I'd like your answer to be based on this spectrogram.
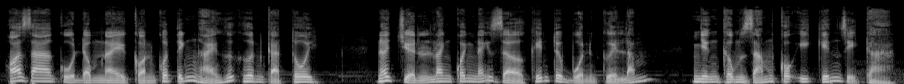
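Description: A man narrating a first-person audiobook story in a lively way. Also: medium pitch, normal speed, dry recording.

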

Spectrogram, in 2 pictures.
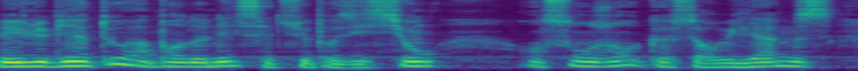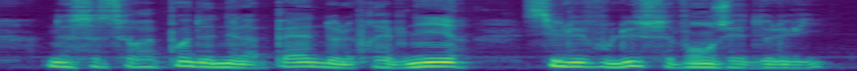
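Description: A man reading a novel aloud as narrator at a steady, measured pace. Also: medium pitch. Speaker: audiobook narrator. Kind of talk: scripted narration.

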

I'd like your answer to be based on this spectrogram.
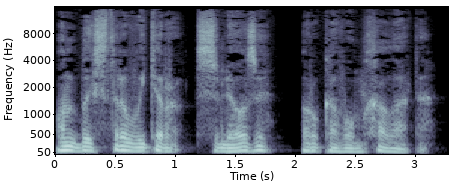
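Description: A man reading an audiobook as the narrator, with an expressive storytelling delivery. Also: low-pitched, unhurried, husky, no echo, studio quality.

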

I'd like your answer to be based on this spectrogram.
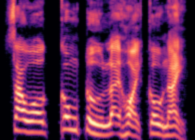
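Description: A man voicing a timid old male servant who guards a gate, speaking slowly and hesitantly with a quavering voice. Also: high-pitched, lively intonation, dry recording, clean studio sound. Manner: slow, quavering, hesitant with fillers.

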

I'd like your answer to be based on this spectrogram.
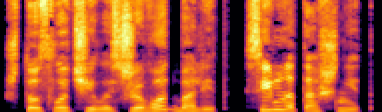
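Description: A woman voicing a caring mother of a schoolgirl, gentle and soothing, in a storybook reading. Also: on the high side, animated, normal speed, no room sound, studio quality, lightly acted. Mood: worried.

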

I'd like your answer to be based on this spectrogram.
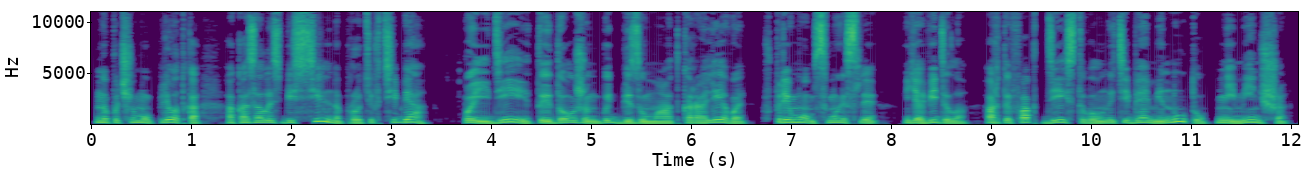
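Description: A woman reading a lively, teasing young woman in an audiobook, quick and emotional in her lines. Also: fairly low pitch, no room sound, clean studio sound, lightly acted. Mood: curious.

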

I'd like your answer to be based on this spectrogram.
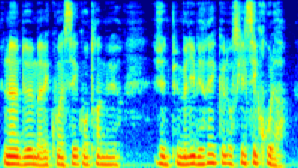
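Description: A man's voice: mid-range voice, steady tone, a little fast, mellow, husky, voice pushed up, close to an everyday voice. A man reading aloud and voicing a distraught young nun, broken and ashamed, with anguished, pleading speech.

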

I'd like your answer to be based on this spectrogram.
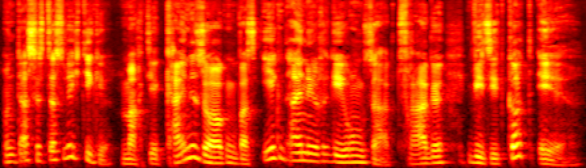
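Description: A man's voice: medium pitch, big pitch swings, measured pace. A man interpreting a sermon, repeating each of the preacher's phrases right after him.

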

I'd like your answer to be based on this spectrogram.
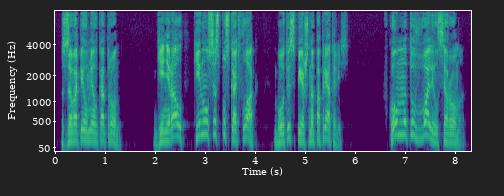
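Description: A man narrating a children's story in a playful, animated way, his pitch swinging widely. His voice sits a touch high, and the recording is close and dry. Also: no echo.

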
